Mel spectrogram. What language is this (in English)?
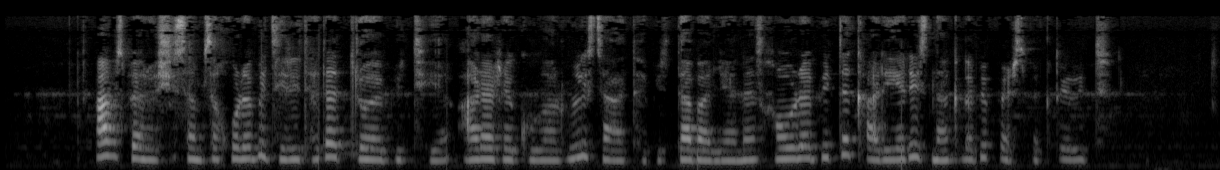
Georgian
